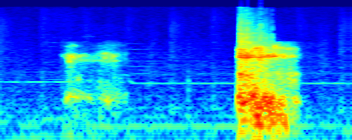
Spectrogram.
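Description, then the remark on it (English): Someone clears their throat: a soft, low grunt followed a moment later by one loud, harsh burst, with no talking around it. “Why do you always clear your throat before you talk?”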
